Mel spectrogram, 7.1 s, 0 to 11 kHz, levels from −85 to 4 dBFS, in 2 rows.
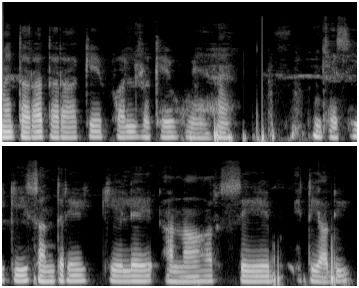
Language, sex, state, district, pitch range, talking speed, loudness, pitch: Hindi, male, Uttar Pradesh, Lalitpur, 120-130 Hz, 120 wpm, -20 LUFS, 125 Hz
